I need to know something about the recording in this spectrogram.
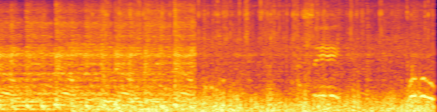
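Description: Background rock music with guitar plays for the first half and then stops, while the low rumble and rattle of a mountain bike riding over a rough dirt trail fills the rest. A brief voice call comes near the end.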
